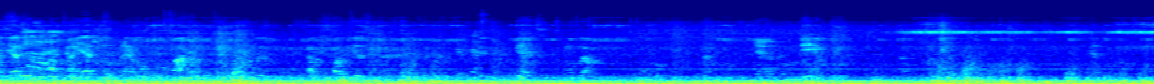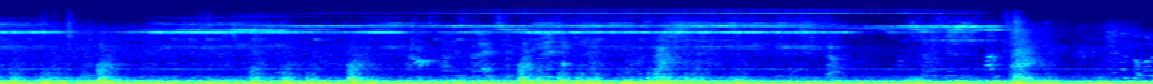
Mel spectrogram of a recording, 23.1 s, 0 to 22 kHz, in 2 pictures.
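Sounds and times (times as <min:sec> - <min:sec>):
train rumbling: 0:00.0 - 0:23.0
high-pitched wheel squeal: 0:08.9 - 0:22.0.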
